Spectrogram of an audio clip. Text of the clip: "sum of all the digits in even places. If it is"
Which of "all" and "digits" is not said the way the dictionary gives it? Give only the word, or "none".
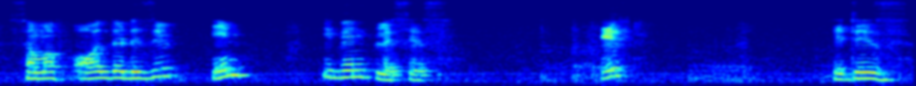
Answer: digits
